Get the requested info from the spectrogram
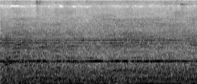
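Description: Steady indoor hum: a constant low drone with a single steady high tone running through it, unchanging throughout.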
